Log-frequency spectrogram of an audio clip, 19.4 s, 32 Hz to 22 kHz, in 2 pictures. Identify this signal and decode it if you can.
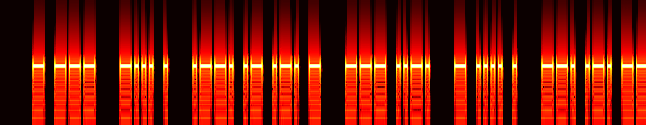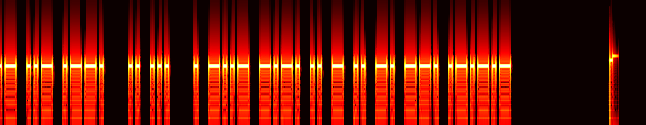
Morse code, heard as a keyed tone, about 22 wpm, 700 Hz. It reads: TO BE PART OF THE GROUP IS EXCITING.
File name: practice / 22wpm / Sentences with 4-Word Phrases - 22wpm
